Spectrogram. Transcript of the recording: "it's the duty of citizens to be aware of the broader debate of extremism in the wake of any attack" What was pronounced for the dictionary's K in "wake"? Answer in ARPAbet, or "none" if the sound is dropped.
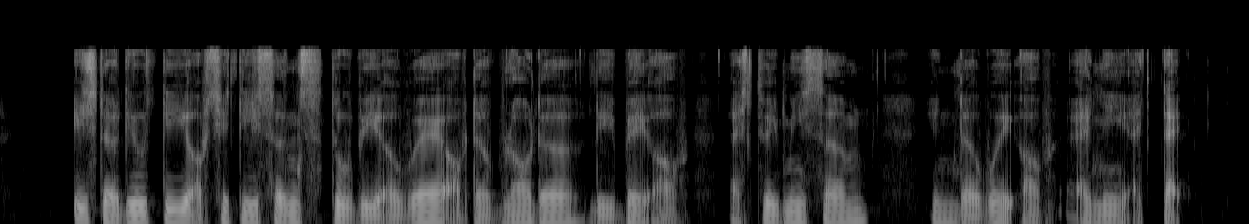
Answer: none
